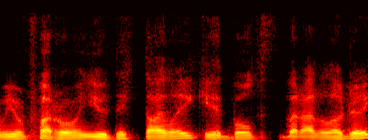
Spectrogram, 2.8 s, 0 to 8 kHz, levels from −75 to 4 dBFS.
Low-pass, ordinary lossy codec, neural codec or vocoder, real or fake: 7.2 kHz; AAC, 32 kbps; codec, 16 kHz in and 24 kHz out, 0.4 kbps, LongCat-Audio-Codec, four codebook decoder; fake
